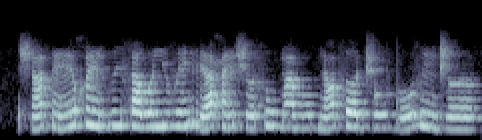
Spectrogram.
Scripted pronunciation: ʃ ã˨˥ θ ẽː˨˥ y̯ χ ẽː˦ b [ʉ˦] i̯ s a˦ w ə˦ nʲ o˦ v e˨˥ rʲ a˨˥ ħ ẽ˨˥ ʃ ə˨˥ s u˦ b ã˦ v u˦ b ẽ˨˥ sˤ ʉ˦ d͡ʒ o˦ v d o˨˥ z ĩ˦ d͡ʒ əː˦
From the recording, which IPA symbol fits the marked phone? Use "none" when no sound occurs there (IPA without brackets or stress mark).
ʉ˦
